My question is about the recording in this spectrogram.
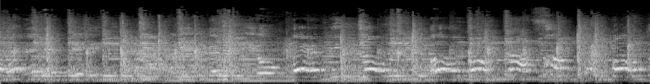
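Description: Live flamenco por alegrías: acoustic flamenco guitar playing, with sharp, rapid hand-clapping (palmas) and a male singer's wavering voice over it.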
